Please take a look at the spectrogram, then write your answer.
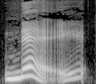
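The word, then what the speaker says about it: née: Here's one, N-E-E. How do you say that? – Well, nay, it would be how the French would say it. I think it's how most English speakers say it.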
